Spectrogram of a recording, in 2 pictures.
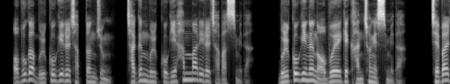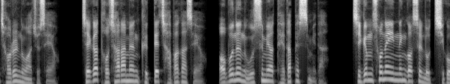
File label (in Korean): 이야기 남자; 어부와 작은 물꼬기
